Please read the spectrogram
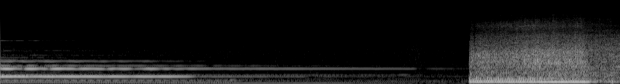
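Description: Long held notes of soundtrack music fading away. About three-quarters of the way in, a motor coach's engine cuts in suddenly, running steadily with road noise.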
